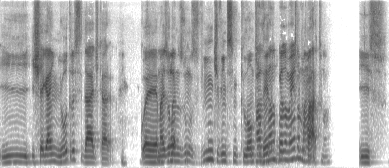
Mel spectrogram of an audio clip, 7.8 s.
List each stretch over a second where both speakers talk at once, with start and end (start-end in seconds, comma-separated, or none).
5.1-6.5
